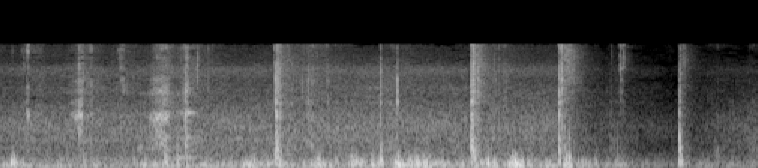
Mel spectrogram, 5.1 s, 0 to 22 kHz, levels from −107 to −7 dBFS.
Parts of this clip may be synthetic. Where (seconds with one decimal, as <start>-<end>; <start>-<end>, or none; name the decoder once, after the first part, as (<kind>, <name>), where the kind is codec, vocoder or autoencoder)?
none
